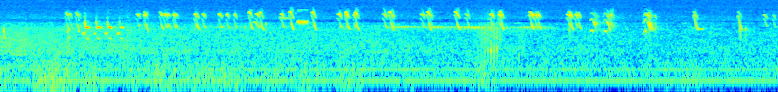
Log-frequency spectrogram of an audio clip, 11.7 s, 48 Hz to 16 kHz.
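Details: Tawny-crowned honeyeater in Victoria, Australia, September 2017, giving a rapid series of sharp, high, downslurred notes in short bursts, with a long steady whistle near the middle; low hum underneath.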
